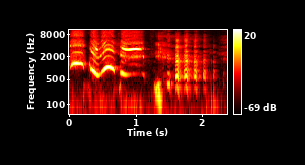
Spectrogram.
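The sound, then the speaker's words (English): A person whistles an imitation of a sponsor's advertising jingle heard at New York City sports games, a short tune of three sliding, swooping notes, then breaks into a brief burst of rhythmic laughter. “And they have this jingle that I really hate.”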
